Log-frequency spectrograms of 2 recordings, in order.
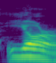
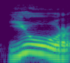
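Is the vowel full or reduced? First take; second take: reduced; full. First: The vowel is reduced to a schwa. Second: The vowel is full and clear. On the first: "بنحوله يبقى شوا" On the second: "strong forms"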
